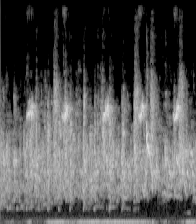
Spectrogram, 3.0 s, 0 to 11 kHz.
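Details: Budgerigars recorded on 14 January 2024, a group chattering in a dense, continuous warble of scratchy chirps and squeaky whistles, with a low steady hum running beneath from about 0.7 to 2.3 seconds.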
